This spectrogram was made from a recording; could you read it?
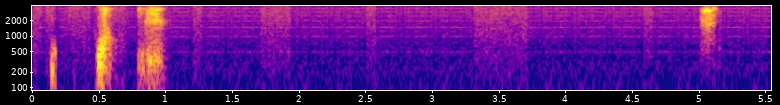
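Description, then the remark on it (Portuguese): A dog gives three quick yelps or barks in a row, then falls quiet before one last bark a few seconds later. Fairly loud, with no talking. “Cachorro.”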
